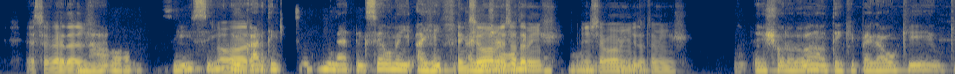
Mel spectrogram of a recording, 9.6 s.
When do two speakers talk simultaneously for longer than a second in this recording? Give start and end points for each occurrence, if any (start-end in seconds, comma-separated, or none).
4.5-6.6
